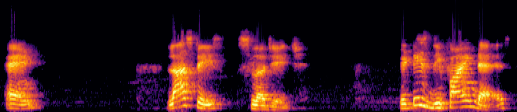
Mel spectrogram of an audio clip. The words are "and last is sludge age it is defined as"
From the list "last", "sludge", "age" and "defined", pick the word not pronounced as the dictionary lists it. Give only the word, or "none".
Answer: none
